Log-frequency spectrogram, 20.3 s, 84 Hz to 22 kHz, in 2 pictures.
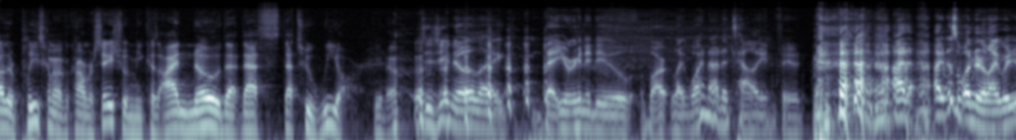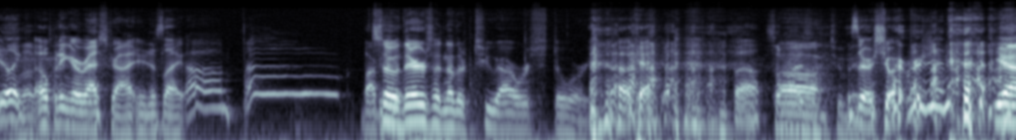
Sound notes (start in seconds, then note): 3.8 laughs; 8.2 laughs; 16.0 men laughing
